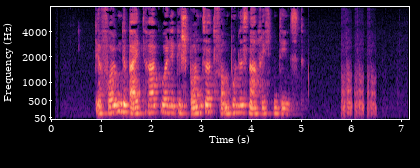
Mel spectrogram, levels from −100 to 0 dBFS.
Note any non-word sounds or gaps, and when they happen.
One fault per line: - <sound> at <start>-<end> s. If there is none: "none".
- laugh at 5.8-6.5 s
